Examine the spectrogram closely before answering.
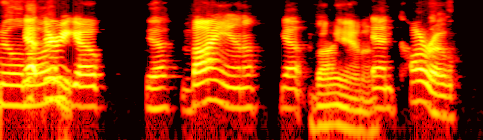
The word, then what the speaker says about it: Vienna: since it's Southern Illinois there you go yeah Viana yeah Viana and caroen says interesting huh okay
